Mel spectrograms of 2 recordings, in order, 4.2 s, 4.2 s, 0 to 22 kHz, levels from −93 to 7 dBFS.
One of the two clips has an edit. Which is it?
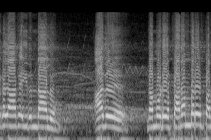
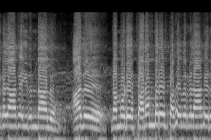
second; 2 cuts; at 1.3 s, 2.1 s

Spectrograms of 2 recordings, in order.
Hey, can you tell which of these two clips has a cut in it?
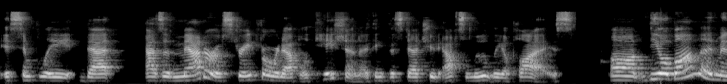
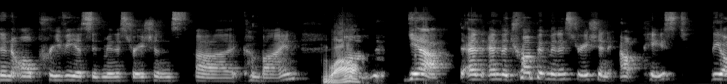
first; 1 cut; at 5.7 s

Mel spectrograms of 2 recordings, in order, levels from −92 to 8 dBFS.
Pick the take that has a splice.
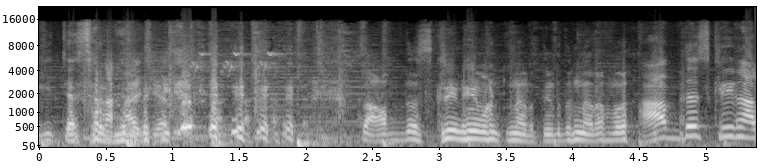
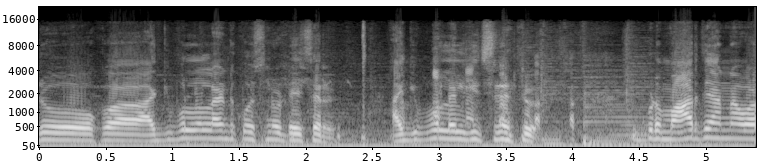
first; 2 cuts; at 2.3 s, 4.5 s

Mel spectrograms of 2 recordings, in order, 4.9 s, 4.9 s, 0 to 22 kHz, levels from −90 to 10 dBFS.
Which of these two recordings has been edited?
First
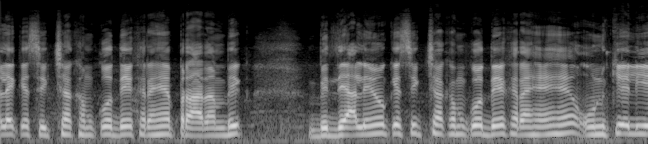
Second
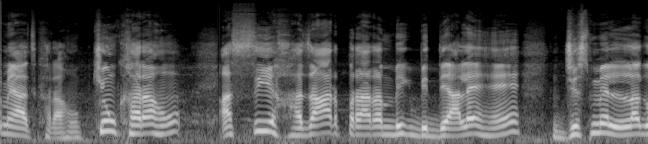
second; 1 cut; at 1.5 s

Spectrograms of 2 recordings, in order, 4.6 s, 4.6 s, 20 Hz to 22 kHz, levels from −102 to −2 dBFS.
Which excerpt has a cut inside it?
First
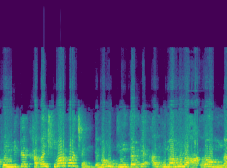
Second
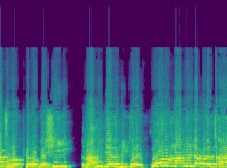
first; 1 cut; at 1.8 s

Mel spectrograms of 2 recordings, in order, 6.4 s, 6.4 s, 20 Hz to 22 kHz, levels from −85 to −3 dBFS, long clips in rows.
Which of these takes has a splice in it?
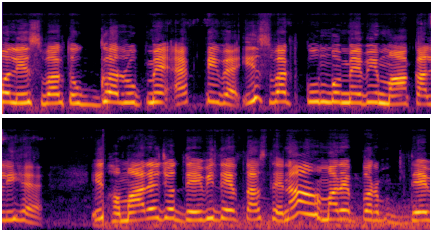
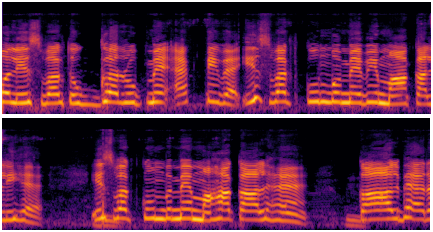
first; 1 cut; at 3.9 s

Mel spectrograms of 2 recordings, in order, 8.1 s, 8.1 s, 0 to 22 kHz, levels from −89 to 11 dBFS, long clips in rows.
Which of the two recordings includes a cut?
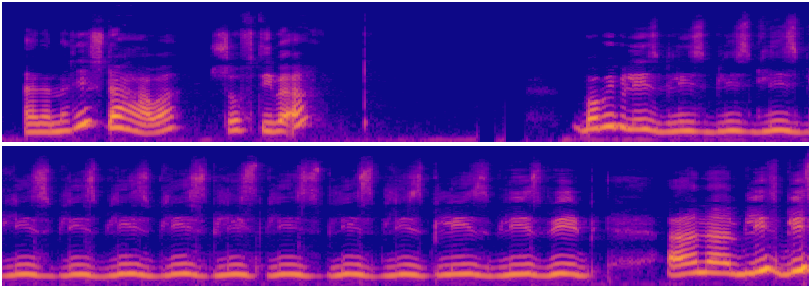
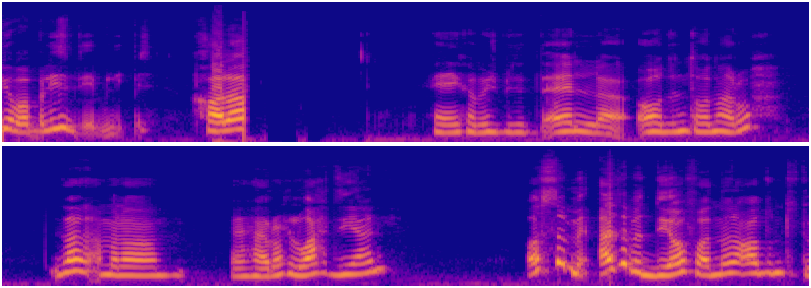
second; 1 cut; at 1.2 s

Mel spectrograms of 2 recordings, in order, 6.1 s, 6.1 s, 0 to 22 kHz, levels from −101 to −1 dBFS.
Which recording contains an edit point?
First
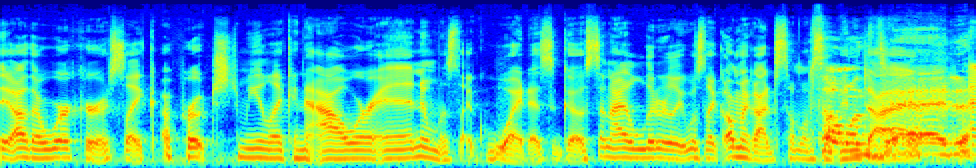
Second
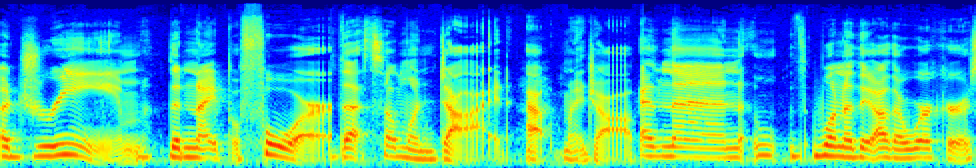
second; 2 cuts; at 2.1 s, 3.9 s

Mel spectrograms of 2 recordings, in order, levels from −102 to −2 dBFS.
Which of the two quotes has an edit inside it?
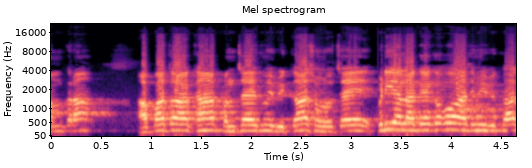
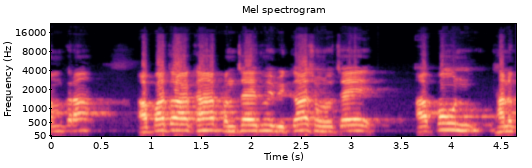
first; 1 cut; at 3.2 s

